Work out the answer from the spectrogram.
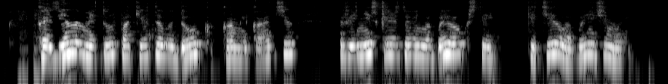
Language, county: Lithuanian, Klaipėda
